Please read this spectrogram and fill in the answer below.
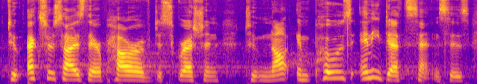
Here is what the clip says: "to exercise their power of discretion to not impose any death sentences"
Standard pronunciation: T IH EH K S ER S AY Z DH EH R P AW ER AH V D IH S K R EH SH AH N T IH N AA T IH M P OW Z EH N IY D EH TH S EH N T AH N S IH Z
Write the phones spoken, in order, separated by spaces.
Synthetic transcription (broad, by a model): T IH EH K S ER S AY Z DH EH R P AW ER AH V D IH S K R EH SH AH N T IH N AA T IH M P OW Z EH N IY D EH TH S EH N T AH N S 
